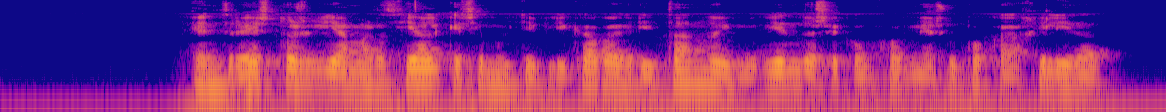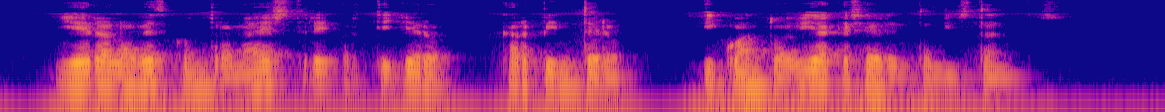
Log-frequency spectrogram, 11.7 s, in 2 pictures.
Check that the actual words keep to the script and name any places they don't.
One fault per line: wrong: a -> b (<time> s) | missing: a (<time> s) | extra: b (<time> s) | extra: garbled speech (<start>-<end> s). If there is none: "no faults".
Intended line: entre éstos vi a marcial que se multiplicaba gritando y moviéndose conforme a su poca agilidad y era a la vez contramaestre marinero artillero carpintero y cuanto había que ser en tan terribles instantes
missing: marinero (7.4 s)
missing: terribles (10.6 s)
